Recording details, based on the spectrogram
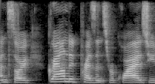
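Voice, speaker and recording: A woman with an Australian accent speaks at a fairly slow pace. Her pitch is medium, with ordinary variation. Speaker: spiritual channel and coach. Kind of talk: spiritual guidance talk.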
